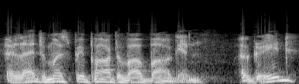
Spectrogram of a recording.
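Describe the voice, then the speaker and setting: An actor playing a suave, probing aristocratic count in a 1980s radio drama, speaking in a courtly, deliberate way with hesitant pauses. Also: male voice, on the low side, very animated, creaky, slightly rough, full character voice. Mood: guarded, bargaining. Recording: dull radio broadcast recording.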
